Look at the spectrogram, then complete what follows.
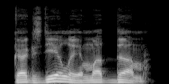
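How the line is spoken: Rough curt dismissal. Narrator (Russian): грубо отшивает святой

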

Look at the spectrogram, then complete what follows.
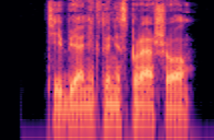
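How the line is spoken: Growled. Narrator (Russian): рыкнул Варжрук

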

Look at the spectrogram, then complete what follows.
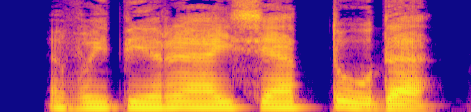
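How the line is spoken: Hissing. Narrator (Russian): зашипела она

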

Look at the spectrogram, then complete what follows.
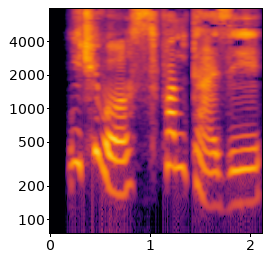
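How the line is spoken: Angry laugh. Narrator (Russian): зло рассмеялась она

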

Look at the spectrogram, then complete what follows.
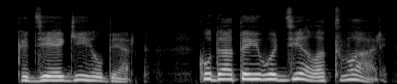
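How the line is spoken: Venomous hiss. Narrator (Russian): зашипела заловка, почище какой-нибудь змеи

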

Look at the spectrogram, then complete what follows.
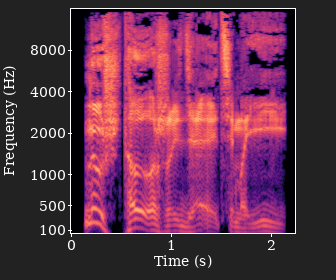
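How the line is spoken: Booming. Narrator (Russian): прогремел Гельмут

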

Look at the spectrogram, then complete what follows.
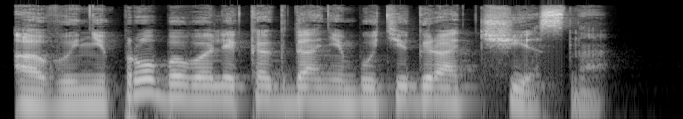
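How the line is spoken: Plain. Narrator (Russian): спросил Хелберил

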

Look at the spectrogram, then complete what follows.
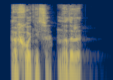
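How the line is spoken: Quiet remark. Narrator (Russian): негромко заметил Ивар

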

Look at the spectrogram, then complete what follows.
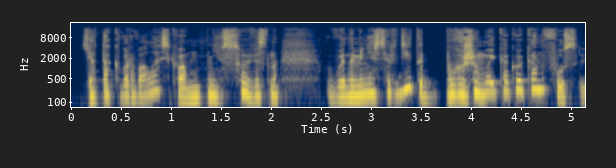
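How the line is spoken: Babbling. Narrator (Russian): лепетали алые губки

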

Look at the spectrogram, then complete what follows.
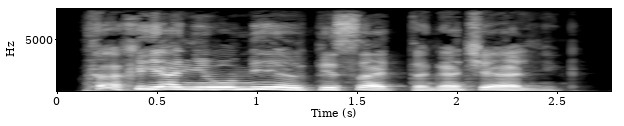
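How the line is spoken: Laughing. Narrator (Russian): Смеясь

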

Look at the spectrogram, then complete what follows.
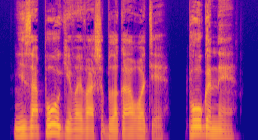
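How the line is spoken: Burring bass voice. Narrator (Russian): Картавым басом отозвался один из них

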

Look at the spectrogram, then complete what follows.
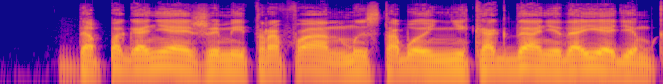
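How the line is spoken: Impatient shout. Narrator (Russian): крикнул Бобров нетерпеливо

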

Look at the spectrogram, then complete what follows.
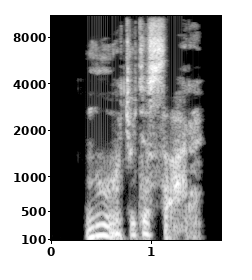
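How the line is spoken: Quiet. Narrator (Russian): тихо сказала она

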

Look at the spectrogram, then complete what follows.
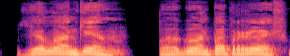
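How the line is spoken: Barked command. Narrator (Russian): рявкнул Тимофей

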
